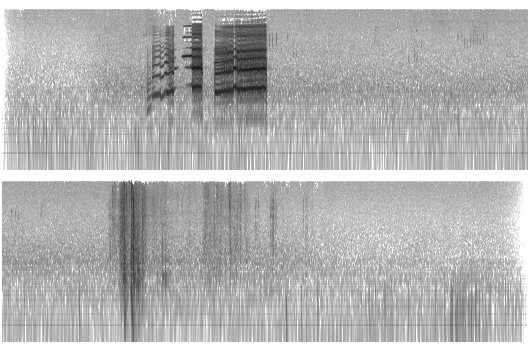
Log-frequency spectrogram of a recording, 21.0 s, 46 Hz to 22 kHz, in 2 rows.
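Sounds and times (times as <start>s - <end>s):
peregrine falcon calling: 2.9s - 5.3s.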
